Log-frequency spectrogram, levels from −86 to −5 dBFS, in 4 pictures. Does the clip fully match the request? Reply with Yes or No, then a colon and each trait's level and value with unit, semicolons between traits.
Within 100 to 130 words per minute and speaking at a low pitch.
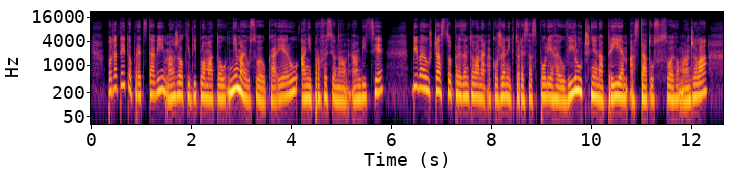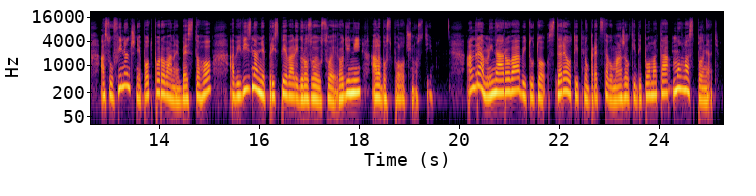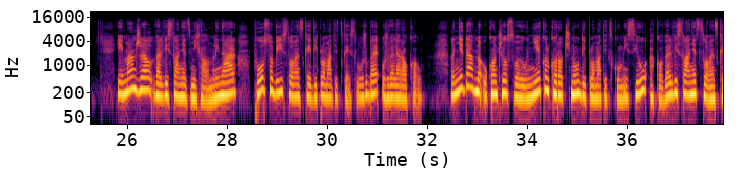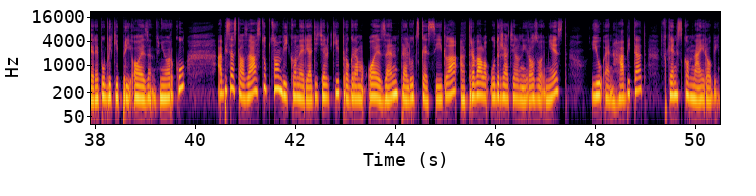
No: average, 120 wpm; medium, 165 Hz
